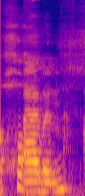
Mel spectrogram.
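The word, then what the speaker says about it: Hoechlin: Hecklin. – Is that how you say that? – It's Hochlin. Spelled, yeah, we're all learning Hecklin. Something today. – Tyler Hochlin.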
